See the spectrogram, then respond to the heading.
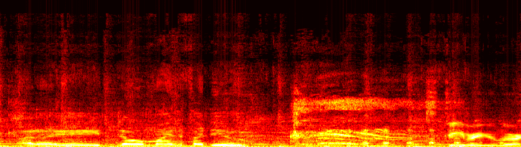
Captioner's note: laughs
